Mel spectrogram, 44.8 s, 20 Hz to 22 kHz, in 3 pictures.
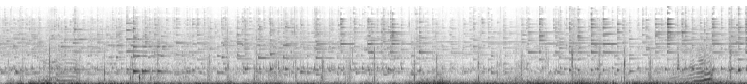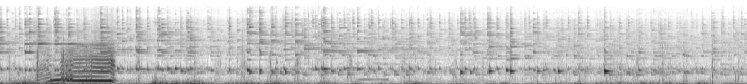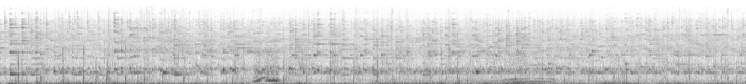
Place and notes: Pizol, Switzerland, Five Lakes Hiking Tour
Hiking in Switzerland, 2300 m altitude, trying to catch the last cable car which should take us back to the valley.... Five Lakes Hiking Route, Pizol, August 2009.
